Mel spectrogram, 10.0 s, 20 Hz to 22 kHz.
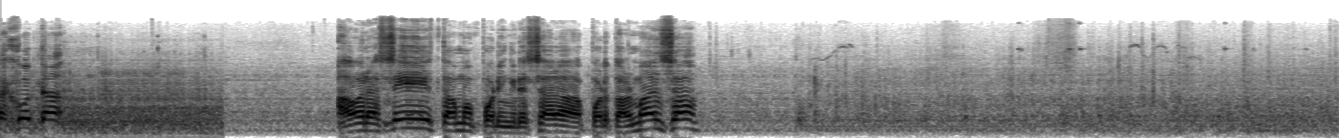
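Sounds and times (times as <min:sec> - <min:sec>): gravel crackling: 0:00.0 - 0:01.7, 0:05.2 - 0:10.0
tyre and road noise: 0:00.0 - 0:03.6, 0:04.7 - 0:10.0
short high squeaks: 0:06.0 - 0:10.0.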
